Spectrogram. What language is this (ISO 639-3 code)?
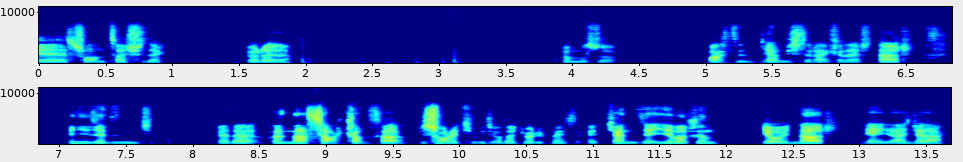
tur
